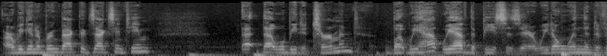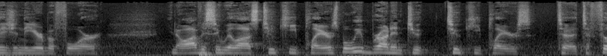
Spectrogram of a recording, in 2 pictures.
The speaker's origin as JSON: {"language": "English", "country": "United States", "moved": "yes", "lives_now": "Calgary, Canada", "said": "I'm American"}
